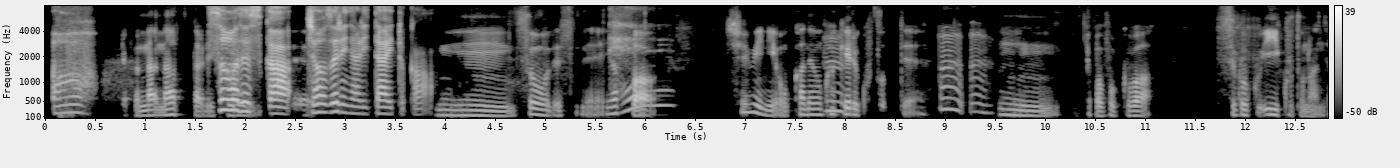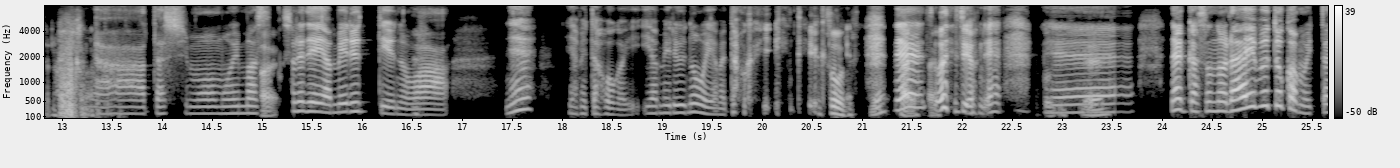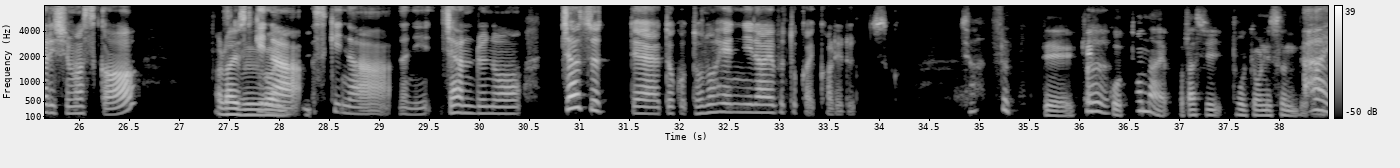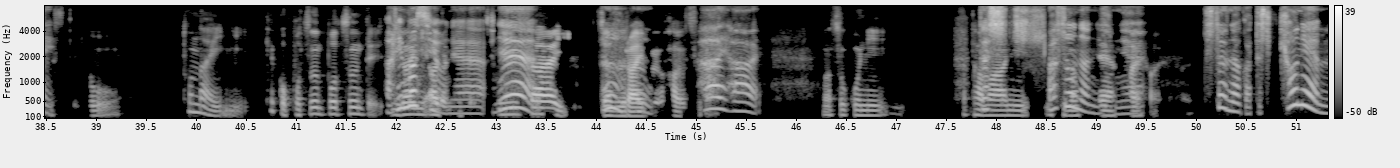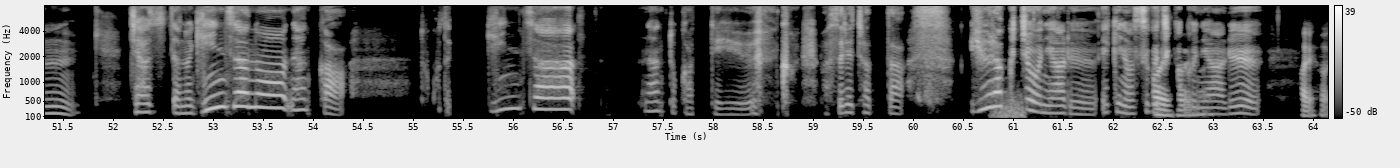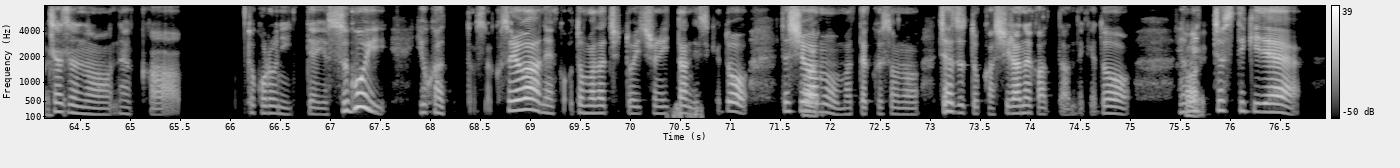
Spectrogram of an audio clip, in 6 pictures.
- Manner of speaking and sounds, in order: distorted speech; other background noise; laughing while speaking: "止めた方が良いっていうかね"; tapping; laughing while speaking: "いう"; chuckle
- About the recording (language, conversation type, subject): Japanese, unstructured, 趣味にお金をかけすぎることについて、どう思いますか？
- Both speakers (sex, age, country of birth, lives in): female, 50-54, Japan, Japan; male, 25-29, Japan, Japan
